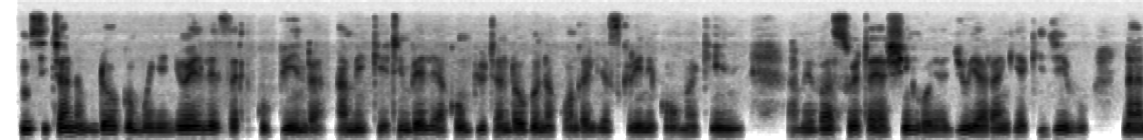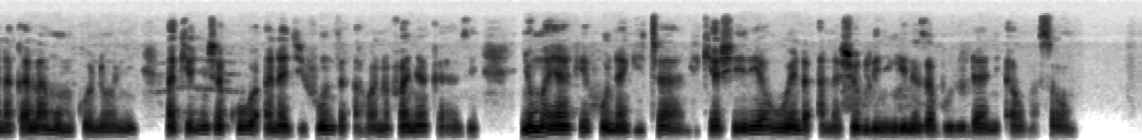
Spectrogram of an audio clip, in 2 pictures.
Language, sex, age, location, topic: Swahili, male, 25-35, Nairobi, education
